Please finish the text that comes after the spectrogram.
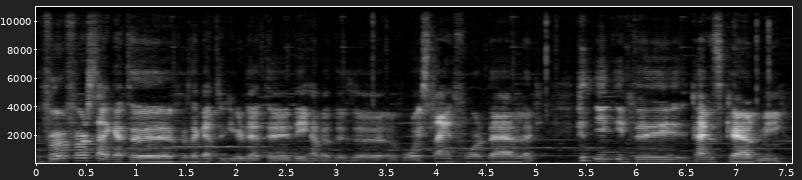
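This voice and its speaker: A man giving casual live commentary on a game as a streamer, haltingly repeating phrases as he thinks aloud. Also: mid-range voice, sharp tone. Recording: roomy sound with game music. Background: video game music.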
